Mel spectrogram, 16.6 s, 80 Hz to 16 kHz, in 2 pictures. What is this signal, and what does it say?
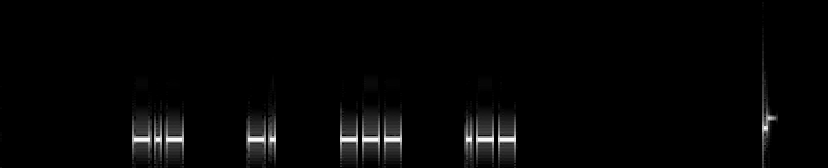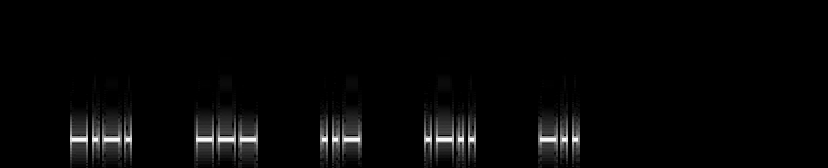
Morse code, heard as a keyed tone, about 22 wpm, spaced as for 10 wpm, 700 Hz. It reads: KNOW COULD
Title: 4x Character Spacing - Top 100 Words - 22wpm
